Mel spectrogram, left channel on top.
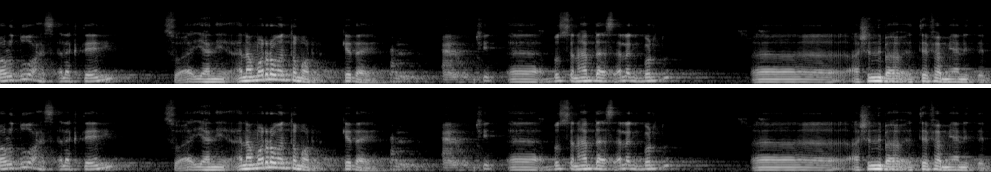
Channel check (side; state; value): both; identical; correlation 1.00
